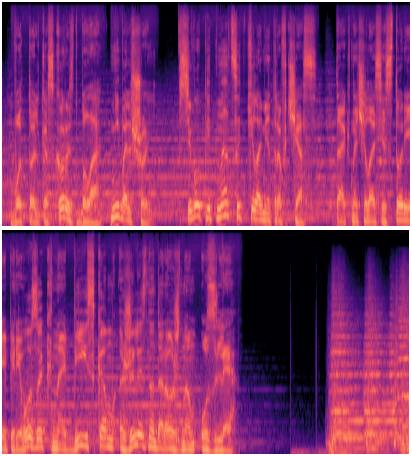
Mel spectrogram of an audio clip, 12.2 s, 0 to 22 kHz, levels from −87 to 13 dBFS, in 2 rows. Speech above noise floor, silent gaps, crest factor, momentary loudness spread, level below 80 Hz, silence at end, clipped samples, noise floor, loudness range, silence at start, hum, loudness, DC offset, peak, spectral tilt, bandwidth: 42 dB; none; 10 dB; 5 LU; -30 dBFS; 0 s; under 0.1%; -51 dBFS; 3 LU; 0 s; none; -10 LUFS; under 0.1%; 0 dBFS; -4 dB/octave; over 20 kHz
